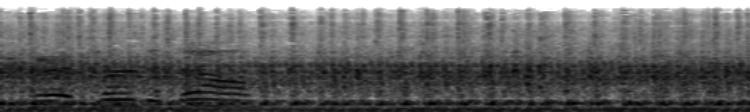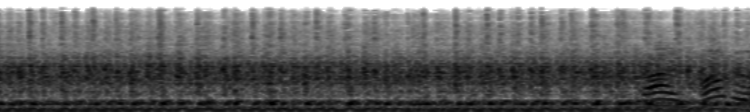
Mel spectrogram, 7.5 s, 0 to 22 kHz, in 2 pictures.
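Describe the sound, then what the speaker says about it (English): A 2000 Yamaha SRX 700 snowmobile fitted with a DG aftermarket can, idling low after a power valve adjustment: loud, steady, buzzing engine drone close by, with someone speaking over it throughout. "I forgot to turn up the idle after I adjusted the power valve."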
